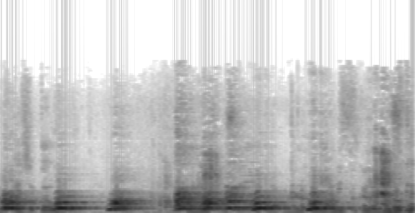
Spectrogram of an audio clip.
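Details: Milette, an orphaned baby howler monkey, objects to her veterinary care with whiny, tonal cries. The cries repeat roughly twice a second in short bursts, and human voices murmur in the background.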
